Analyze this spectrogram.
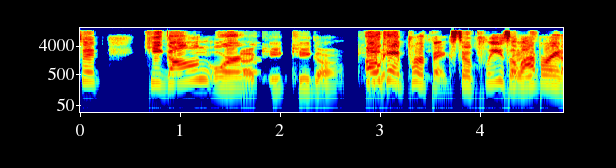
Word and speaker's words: Qigong: It says Reiki and how do I pronounce it? Gong or? Qigong.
